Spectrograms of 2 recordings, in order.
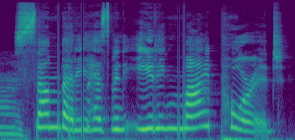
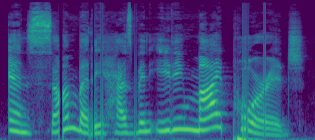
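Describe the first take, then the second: First: It is said in a tiny, squeaky voice. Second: It is said in a medium-pitched voice.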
